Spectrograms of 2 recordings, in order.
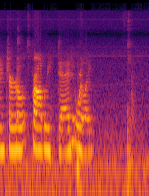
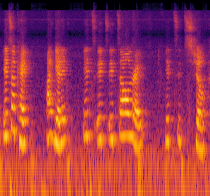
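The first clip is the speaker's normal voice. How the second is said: higher, lightly voiced friend shrugging it off; a hint of a laid-back kid saying no big deal; easygoing best friend; 5 semitones higher, 4 dB quieter than usual. Best friend telling Peter it's fine, lightly higher easygoing voice.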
